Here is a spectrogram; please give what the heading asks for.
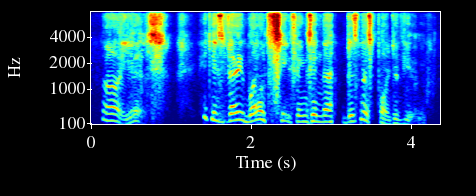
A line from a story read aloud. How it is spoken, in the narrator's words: murmured Eustacia with a smothered fire of feeling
